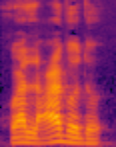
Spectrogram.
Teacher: با ساکن پر قلقلہ ہوگا۔ بالعبد، با ساکن پر قلقلہ ہوگا، لام ساکن کو ہلانا نہیں۔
